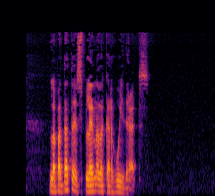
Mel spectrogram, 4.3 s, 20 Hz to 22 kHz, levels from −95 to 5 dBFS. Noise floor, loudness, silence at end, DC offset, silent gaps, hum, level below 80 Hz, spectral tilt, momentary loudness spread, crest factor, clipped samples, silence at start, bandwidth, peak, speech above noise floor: -74 dBFS; -21 LUFS; 1.4 s; under 0.1%; none; none; -68 dBFS; -5 dB/octave; 12 LU; 22 dB; under 0.1%; 1 s; 11.5 kHz; -2 dBFS; 54 dB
